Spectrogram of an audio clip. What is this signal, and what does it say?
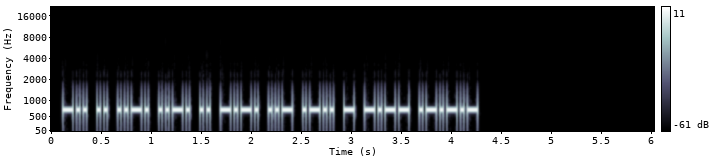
Morse code, heard as a keyed tone, about 34 wpm, 700 Hz. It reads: DIFFICULTY.
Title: Sentences from Top 1500 Words 35wpm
